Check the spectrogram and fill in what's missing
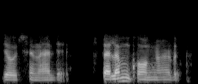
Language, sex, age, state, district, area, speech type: Malayalam, male, 30-45, Kerala, Palakkad, rural, conversation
